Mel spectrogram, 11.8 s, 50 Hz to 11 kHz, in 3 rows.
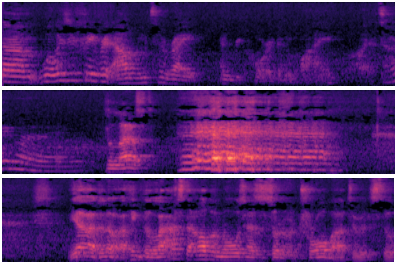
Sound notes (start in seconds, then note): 5.7 all laughing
